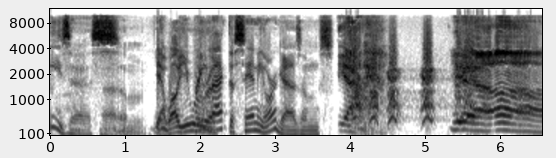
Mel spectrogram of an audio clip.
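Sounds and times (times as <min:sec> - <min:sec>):
speech: 0:00.0 - 0:04.6, 0:05.3 - 0:06.5
single sharp dog bark: 0:04.0 - 0:05.3.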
